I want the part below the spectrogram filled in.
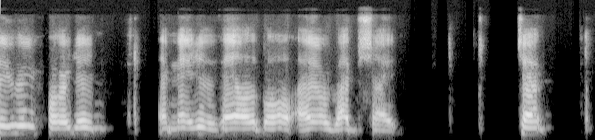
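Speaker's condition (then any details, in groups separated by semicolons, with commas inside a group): Head and neck cancer; left vagus nerve severed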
